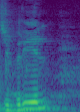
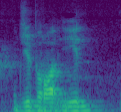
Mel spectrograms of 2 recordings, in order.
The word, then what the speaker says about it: Jibril: Übrigens Jibril, der Name, man hört manchmal auch, dass man sagt Jibrail oder Jibril oder Jibrail und so weiter. Das sind verschiedene Dialekte, wie dieser Name ausgesprochen wird, der offensichtlich aus dem Nicht-Arabischen stammt.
